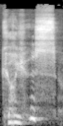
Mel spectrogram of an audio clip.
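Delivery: plain reading voice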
